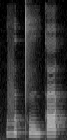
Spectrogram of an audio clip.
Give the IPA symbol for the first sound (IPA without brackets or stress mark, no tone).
v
